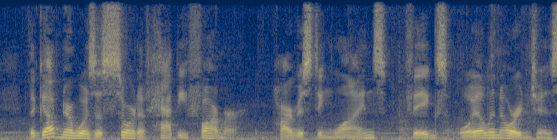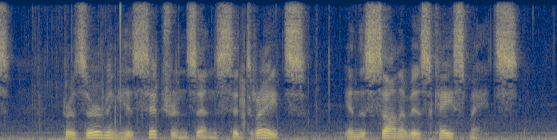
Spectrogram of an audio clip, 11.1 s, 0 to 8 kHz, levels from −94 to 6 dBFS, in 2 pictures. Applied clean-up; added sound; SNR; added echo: none; Walk, footsteps; 17 dB; none.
